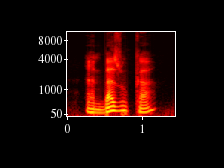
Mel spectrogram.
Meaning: bazooka (rocket launcher)
- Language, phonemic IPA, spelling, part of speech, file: French, /ba.zu.ka/, bazooka, noun, Fr-bazooka.ogg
